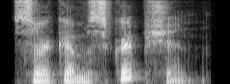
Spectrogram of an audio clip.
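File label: "circumscription", British English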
